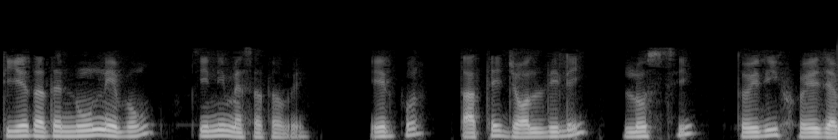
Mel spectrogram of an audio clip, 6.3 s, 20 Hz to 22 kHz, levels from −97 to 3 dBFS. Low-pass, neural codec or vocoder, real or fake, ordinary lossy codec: 5.4 kHz; none; real; MP3, 32 kbps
